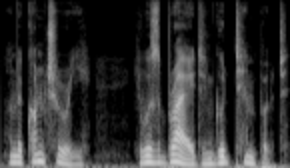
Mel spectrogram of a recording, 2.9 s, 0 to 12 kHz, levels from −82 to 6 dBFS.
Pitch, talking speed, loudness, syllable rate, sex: 110 Hz, 185 wpm, -18 LUFS, 5.4 syllables/s, male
